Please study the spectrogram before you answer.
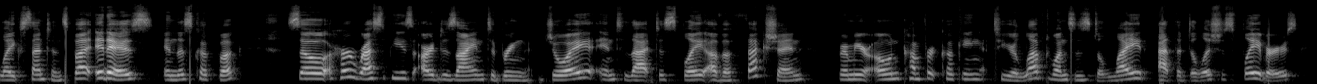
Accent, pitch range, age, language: American, 215-270 Hz, 20-39, English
